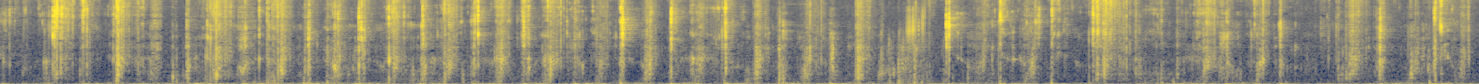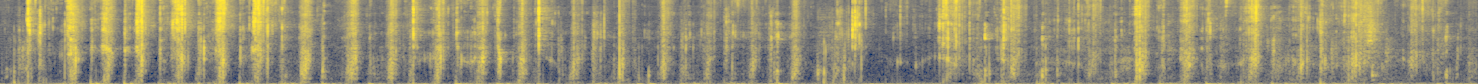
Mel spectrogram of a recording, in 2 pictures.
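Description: Close-miked chewing and biting into crisp pan-fried dumplings: a dense run of small crunches and crackles, with a brief lull about three quarters of the way through.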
